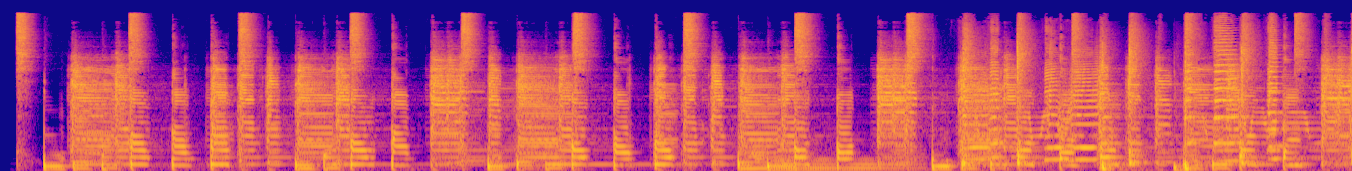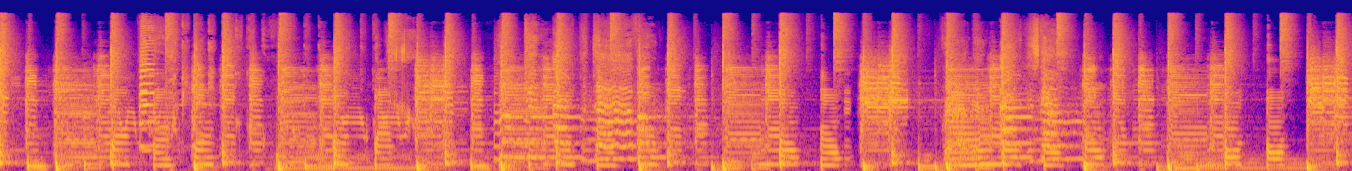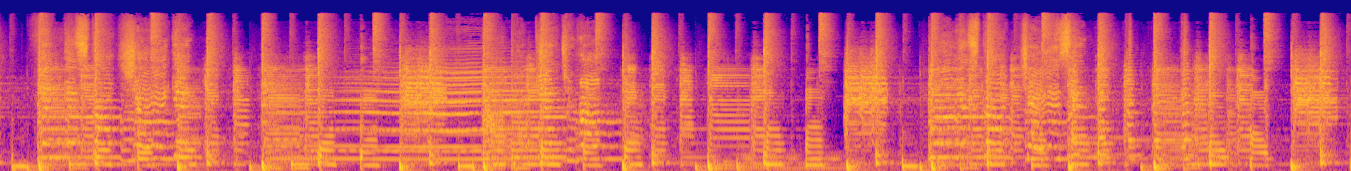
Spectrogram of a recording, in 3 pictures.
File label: Wedding Band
